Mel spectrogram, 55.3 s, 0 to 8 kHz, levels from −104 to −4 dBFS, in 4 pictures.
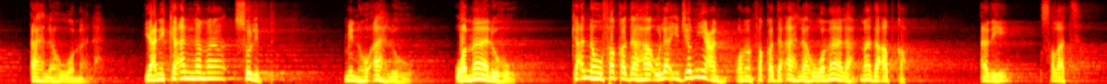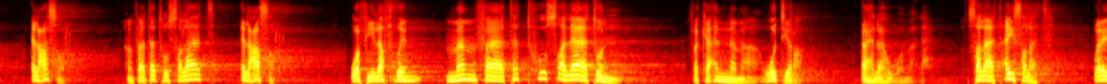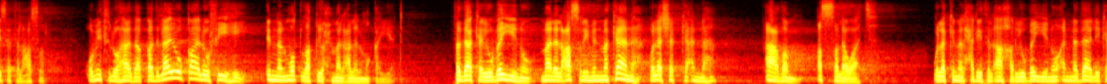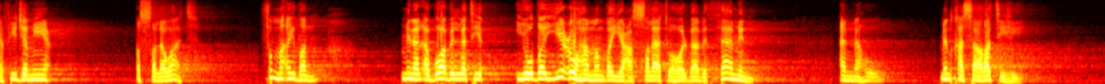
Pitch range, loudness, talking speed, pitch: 130-170 Hz, -19 LUFS, 90 wpm, 145 Hz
